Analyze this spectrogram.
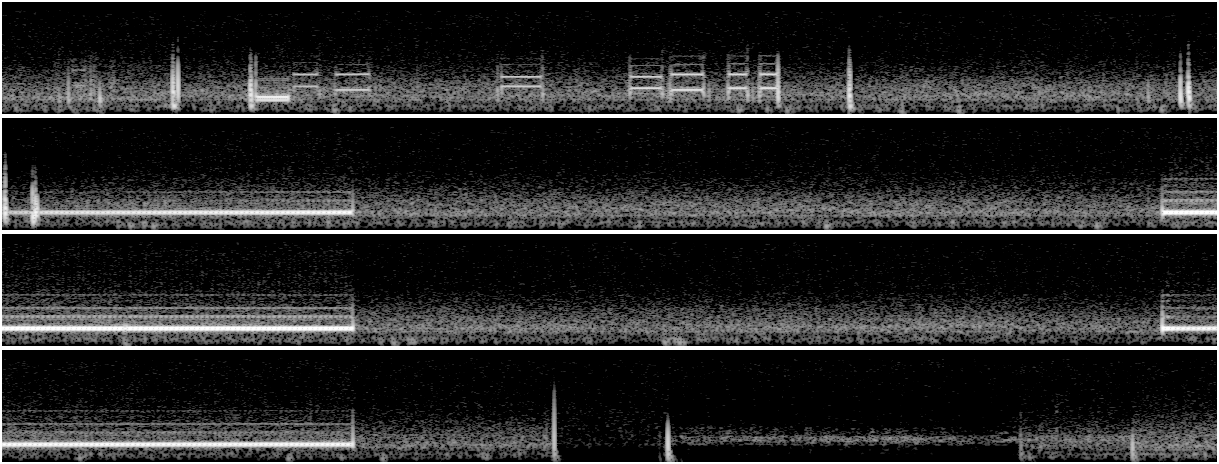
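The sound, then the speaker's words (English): A telephone line plays quick dialing tones, then an electronic ringback tone from an Electronic Switching System (ESS) exchange sounds three times in long, steady buzzing bursts separated by silent pauses, with a click and faint line noise at the end. “One very important ringing tone I forgot to put on here is ESS, Electronic Switching System, and here's one for you now.”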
